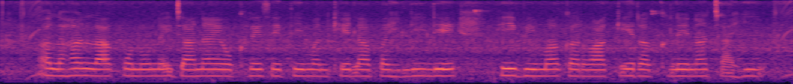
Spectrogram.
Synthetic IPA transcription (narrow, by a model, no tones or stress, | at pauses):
ə̰lɦənlaːkʊnɦõːned͡ʒaːnaẽoːkʰɾeseːt̪imənkʰelapəɦɪlile | ɦibiːmakəɾʋaːkeɾəkʰleːnat͡ʃa̰ːɦieː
